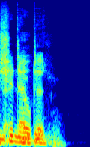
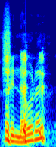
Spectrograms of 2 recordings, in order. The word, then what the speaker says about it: Shinoda: I'm gonna just not even not Shinobi. Shinoda.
